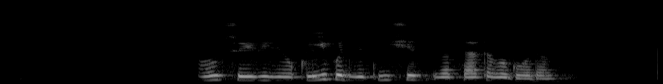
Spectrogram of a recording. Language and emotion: Russian, neutral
